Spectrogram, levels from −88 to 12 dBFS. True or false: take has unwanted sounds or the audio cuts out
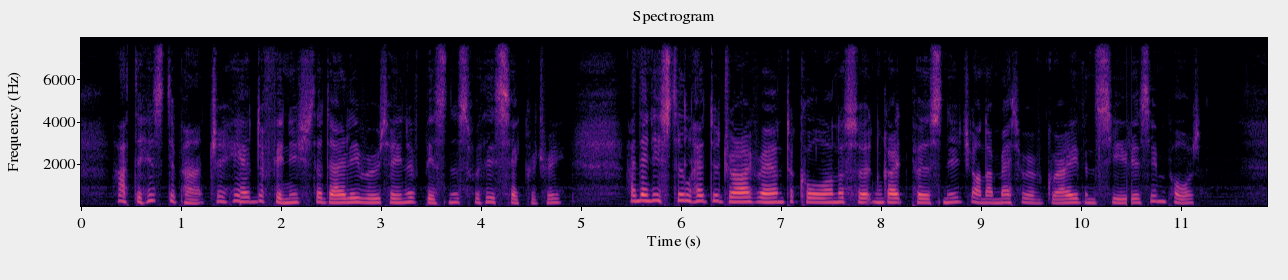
true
